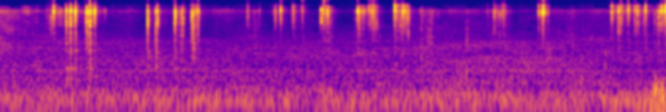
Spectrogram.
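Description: Long nails tap and scratch across the top rail of a solid, white-painted wooden porch handrail. Quick, dry, bright clicks come in irregular clusters, each dying away almost instantly. A steady low rumble runs underneath throughout.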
